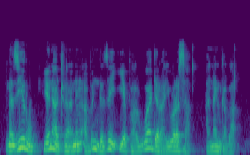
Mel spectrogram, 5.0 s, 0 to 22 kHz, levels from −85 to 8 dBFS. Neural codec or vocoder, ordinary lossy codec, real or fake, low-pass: none; none; real; 7.2 kHz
